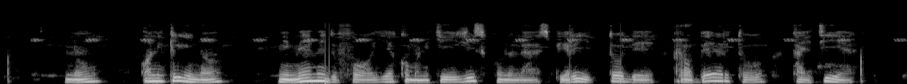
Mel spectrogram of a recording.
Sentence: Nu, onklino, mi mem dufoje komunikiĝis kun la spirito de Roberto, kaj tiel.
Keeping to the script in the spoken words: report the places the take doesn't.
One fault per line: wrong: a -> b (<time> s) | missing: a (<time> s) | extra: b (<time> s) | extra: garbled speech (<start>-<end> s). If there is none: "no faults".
no faults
